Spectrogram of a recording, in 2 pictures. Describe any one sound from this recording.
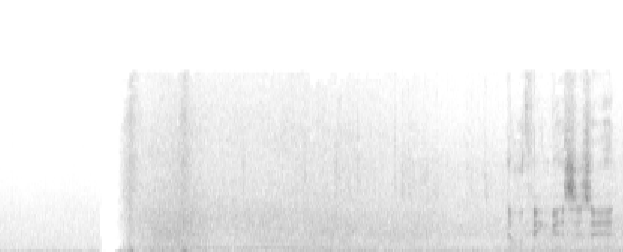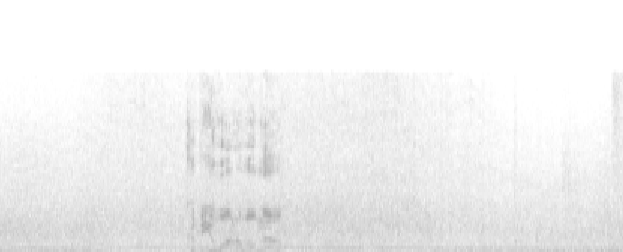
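Several racing engines roar loudly as cars speed past.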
